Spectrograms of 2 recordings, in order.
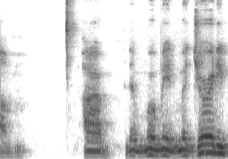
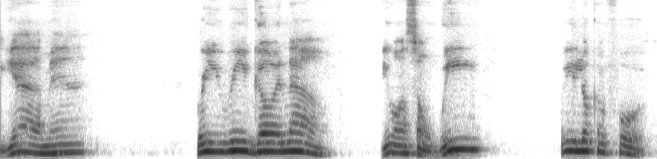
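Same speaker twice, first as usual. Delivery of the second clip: pitched-up Georgia street talk; imitated Georgia accent; 5 semitones higher, 3 dB louder than usual. Georgia local offering a visitor weed, imitated Georgia accent. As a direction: put on a higher Georgia local's voice. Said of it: "everybody there would be like".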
